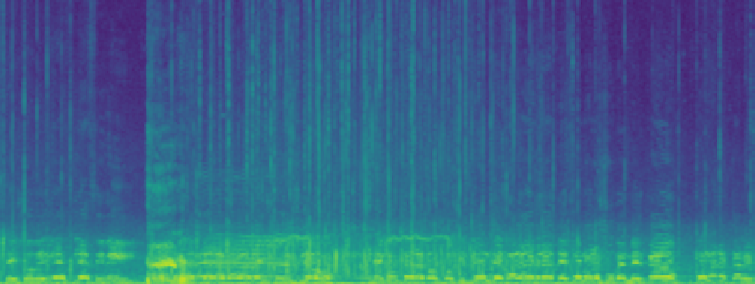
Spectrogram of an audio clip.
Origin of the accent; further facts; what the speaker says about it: Region of Murcia, Spain; Yo soy murciano, soy parado ya 3 años y medio, estoy en todas las estadísticas, mayor de 45 años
